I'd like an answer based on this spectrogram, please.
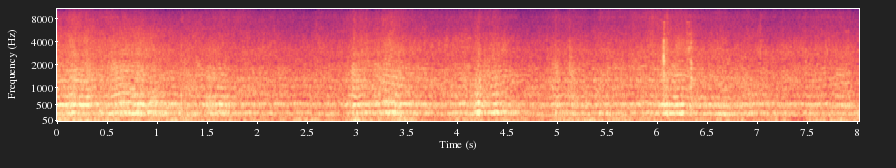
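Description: Honey bees buzzing in large numbers around an opened hive: a steady hum that swells now and then as bees fly close past the microphone.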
